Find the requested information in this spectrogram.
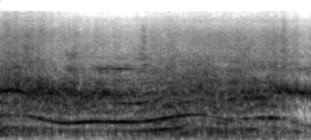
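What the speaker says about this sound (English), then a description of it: "what is the most beautiful exhaust note ever produced for a street-legal car?" Lexus LFA engine and exhaust note, a high, smooth wail rising and falling in pitch as the revs swing up and down, loud and close, continuous for three seconds with no talking.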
